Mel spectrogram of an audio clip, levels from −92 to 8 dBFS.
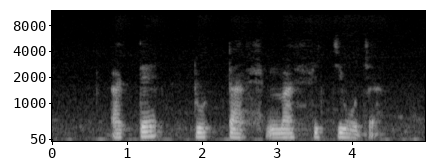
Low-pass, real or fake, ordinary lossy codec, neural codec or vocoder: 10.8 kHz; real; MP3, 96 kbps; none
